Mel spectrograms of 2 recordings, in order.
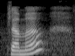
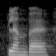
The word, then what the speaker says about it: plumber: do not have a substitute for this word plummer I am sure more than half of the English speakers in Pakistan pronounce this word as plumber' so what they do is they pronounce the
